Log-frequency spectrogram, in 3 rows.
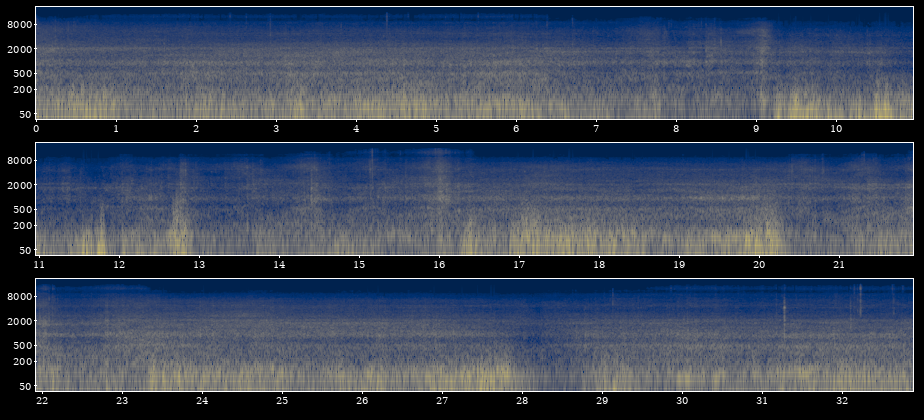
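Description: Inline skate wheels on a Wizard NR110 frame rolling over rough asphalt, a steady rumble with wind on the microphone. Occasional knocks come from the strides.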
